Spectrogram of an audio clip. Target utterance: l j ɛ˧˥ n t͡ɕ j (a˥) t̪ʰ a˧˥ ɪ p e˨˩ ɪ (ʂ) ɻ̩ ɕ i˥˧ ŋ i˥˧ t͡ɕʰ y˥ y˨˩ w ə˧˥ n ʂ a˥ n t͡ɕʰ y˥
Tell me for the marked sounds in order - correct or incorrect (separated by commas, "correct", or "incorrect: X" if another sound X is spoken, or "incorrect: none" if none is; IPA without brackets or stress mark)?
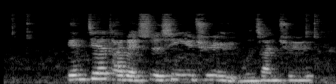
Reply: incorrect: ɛ˥, correct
